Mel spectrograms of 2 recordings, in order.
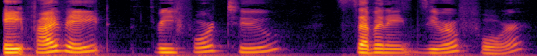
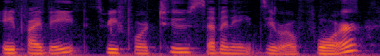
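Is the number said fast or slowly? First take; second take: slowly; fast. First: The number is said more slowly. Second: The number is said at normal speed.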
